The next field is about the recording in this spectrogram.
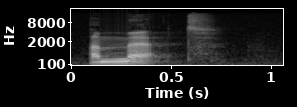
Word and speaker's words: emet: Now, this word for truth comes from the Hebrew word emet, E-M-E-T, if you want to spell it, E-M-E-T.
